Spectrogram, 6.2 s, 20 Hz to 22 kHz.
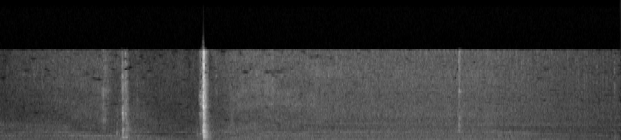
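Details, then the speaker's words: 2005 Alfa See Ya 40FD motorhome with ISL 400 Cummins, generator turned on: steady low hum at constant speed with a couple of sharp nearby knocks, then winding down; the generator runs smoothly. "So it's a little less noise. It's got a little competition, me talking loud."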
